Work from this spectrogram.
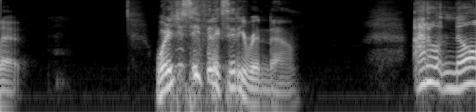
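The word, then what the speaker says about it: Phenix City: Also, there were like when I lived in Phoenix City, I lived in a white neighborhood.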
